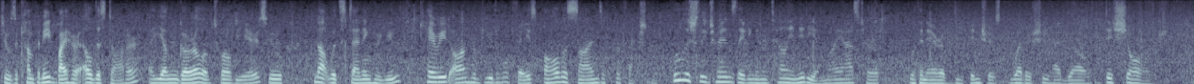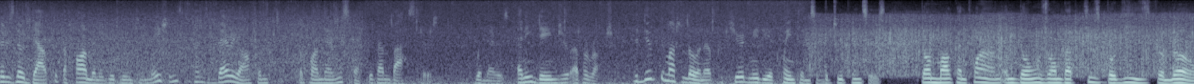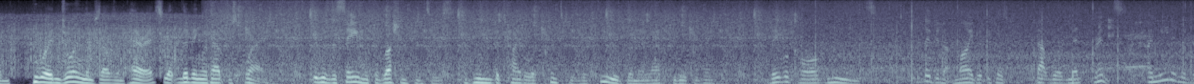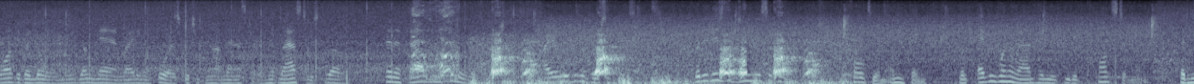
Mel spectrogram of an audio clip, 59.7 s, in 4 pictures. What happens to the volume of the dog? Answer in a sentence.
The loudness of the dog stays about the same.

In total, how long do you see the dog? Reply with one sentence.
You can hear the dog for 6 seconds altogether.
